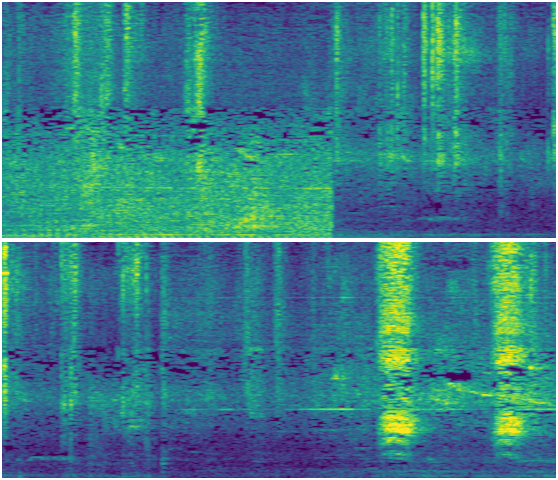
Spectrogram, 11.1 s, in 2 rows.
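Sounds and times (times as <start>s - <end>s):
bird cawing: 9.3s - 9.8s, 10.4s - 11.0s.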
